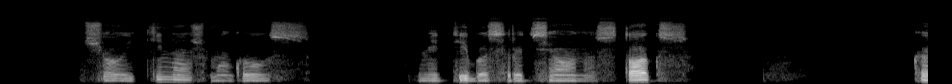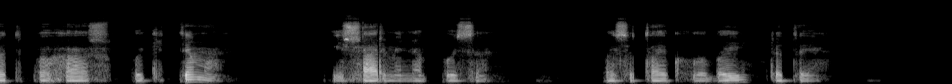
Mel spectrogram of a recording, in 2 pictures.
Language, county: Lithuanian, Vilnius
